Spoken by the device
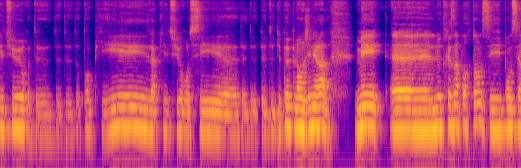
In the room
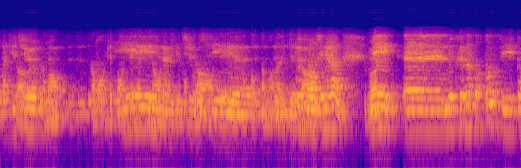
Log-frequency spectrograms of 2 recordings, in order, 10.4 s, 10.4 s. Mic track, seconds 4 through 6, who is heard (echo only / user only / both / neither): both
